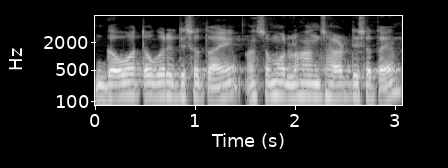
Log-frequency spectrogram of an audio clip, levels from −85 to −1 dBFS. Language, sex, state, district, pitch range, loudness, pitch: Marathi, male, Maharashtra, Dhule, 120-130 Hz, -15 LUFS, 125 Hz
